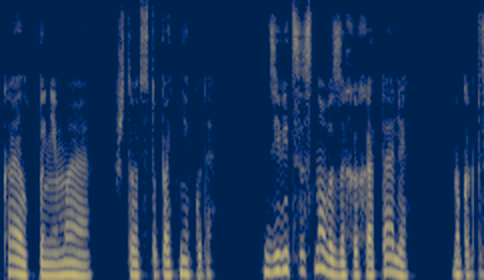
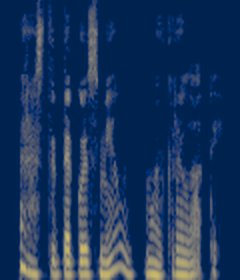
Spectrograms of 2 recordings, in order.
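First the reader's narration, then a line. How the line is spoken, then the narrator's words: Purring. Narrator (Russian): промурлыкала демонитка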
